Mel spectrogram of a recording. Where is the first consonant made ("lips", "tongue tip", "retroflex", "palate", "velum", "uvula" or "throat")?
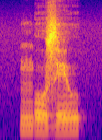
velum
